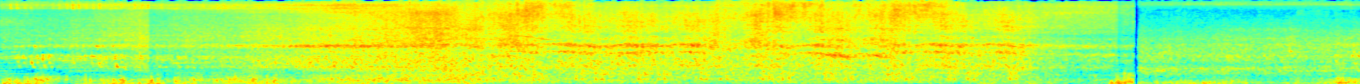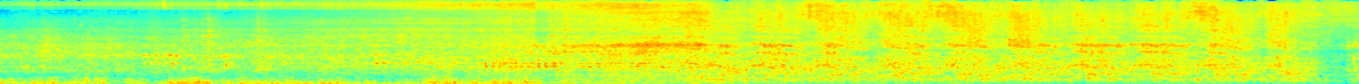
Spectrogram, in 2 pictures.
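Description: JR limited express electric train running through a station at speed, a loud rush with the wheels clacking over the rail joints. About eleven seconds in, the sound cuts abruptly to a second passing train, which swells again and falls away near the end.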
